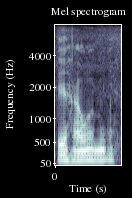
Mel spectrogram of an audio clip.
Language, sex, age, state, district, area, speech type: Assamese, male, 30-45, Assam, Charaideo, rural, spontaneous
